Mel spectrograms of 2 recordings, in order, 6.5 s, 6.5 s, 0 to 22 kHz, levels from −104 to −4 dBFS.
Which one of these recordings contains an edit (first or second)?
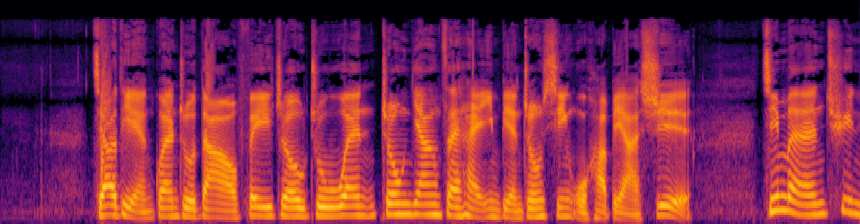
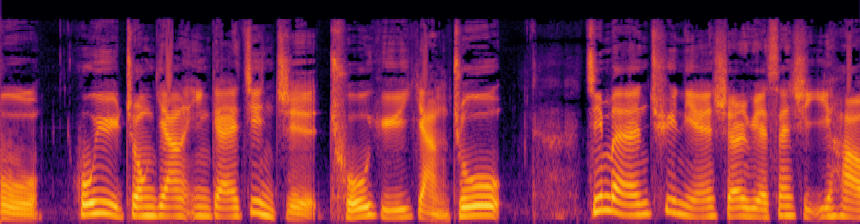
second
